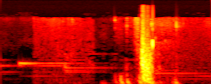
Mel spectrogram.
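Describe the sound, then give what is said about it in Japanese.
A cat swatting with its paw: a quick run of soft, dull thumps ending in one sharper knock, followed by a lighter tap, after a faint steady tone fades out. “猫パンチしてる。”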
